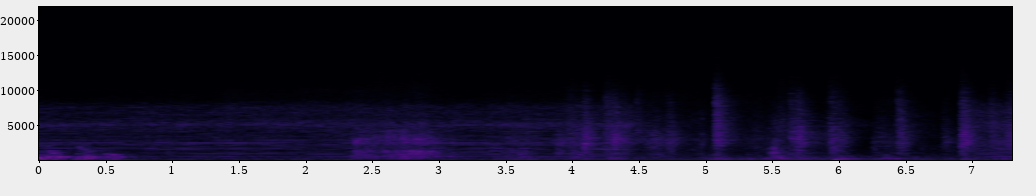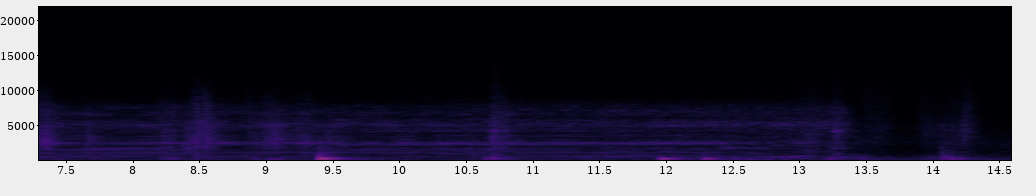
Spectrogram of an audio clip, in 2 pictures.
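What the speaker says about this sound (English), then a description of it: "I want to shave" Electric clippers buzz while shaving a dog's fur over raw, flea-irritated skin, a steady close hum broken by handling clicks and brief bumps, with voices present at moments.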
